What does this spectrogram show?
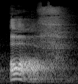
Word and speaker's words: off: E agora sim, seu som final é F. E essa é a grande diferença de pronúncia da preposição of, que a gente viu lá atrás. E essa agora, off.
